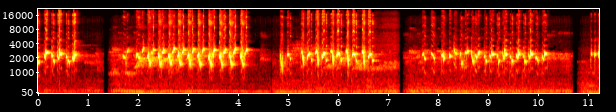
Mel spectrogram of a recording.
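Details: Yellow-vented Bulbul (trucukan) in intense 'narung' song, a lure to make other trucukan sing: several long runs of fast, gurgling, chattering notes with short gaps, steady and loud throughout.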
